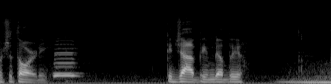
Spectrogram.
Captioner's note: horn honks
